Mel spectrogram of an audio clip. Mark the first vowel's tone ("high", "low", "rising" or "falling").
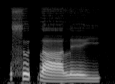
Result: high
